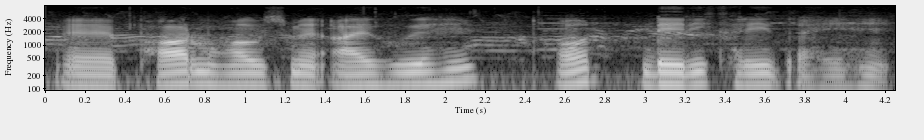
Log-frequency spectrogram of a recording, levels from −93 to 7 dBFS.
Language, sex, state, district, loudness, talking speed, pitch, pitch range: Hindi, male, Madhya Pradesh, Katni, -20 LUFS, 170 wpm, 115 Hz, 105-120 Hz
